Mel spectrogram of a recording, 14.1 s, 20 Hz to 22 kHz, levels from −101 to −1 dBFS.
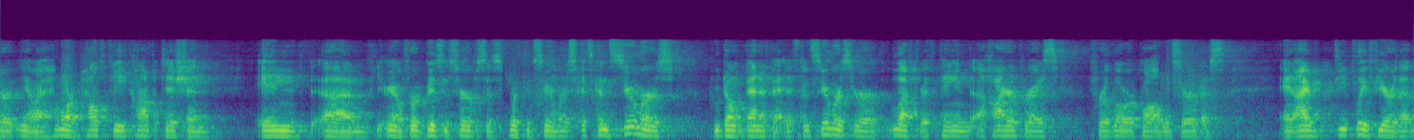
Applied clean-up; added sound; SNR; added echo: neural separator model SepFormer DNS4.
